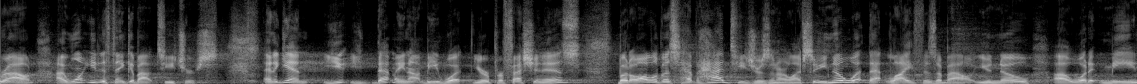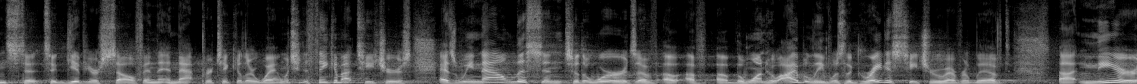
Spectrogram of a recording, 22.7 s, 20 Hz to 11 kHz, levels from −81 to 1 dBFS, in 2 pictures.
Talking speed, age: 210 wpm, 40-59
